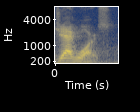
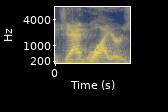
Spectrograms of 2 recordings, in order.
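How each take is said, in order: First: It is said with a standard pronunciation. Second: It is said with an Ohio regional pronunciation. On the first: "instead of Jaguars" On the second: "a segment of people from Ohio ... that say Jaguars"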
